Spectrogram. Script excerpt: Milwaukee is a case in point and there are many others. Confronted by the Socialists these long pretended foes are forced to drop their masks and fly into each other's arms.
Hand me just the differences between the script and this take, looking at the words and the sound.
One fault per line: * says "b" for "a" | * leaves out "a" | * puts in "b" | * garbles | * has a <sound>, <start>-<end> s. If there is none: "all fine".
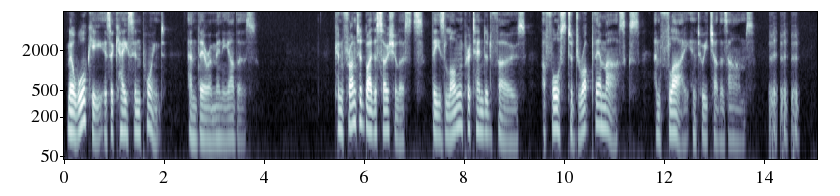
* has a laugh, 14.1-14.7 s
